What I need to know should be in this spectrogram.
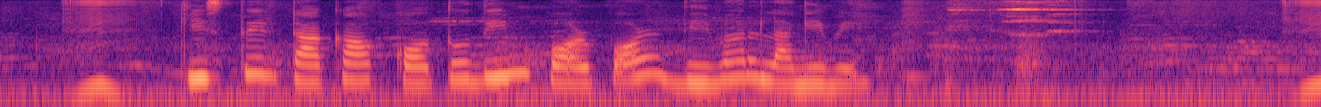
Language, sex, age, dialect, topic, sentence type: Bengali, female, 18-24, Rajbangshi, banking, question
